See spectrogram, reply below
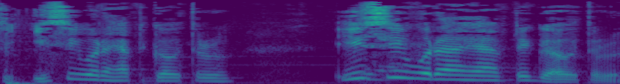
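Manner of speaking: light, joking ribbing. Talking about the partner who picks the topics, teasing her. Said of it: "I'm teasing you too at the same time".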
